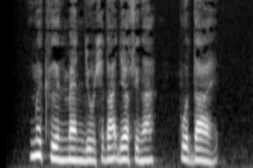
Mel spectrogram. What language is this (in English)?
Thai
